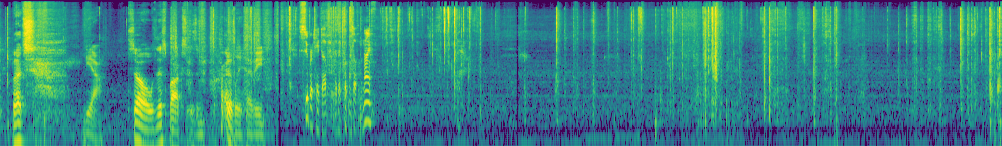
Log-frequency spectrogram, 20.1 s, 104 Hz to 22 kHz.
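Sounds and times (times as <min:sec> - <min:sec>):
cardboard flaps scraping and crinkling: 0:03.4 - 0:05.9
packing tape being slit and torn: 0:17.8 - 0:20.0.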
